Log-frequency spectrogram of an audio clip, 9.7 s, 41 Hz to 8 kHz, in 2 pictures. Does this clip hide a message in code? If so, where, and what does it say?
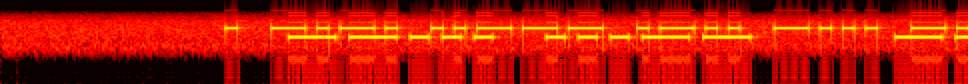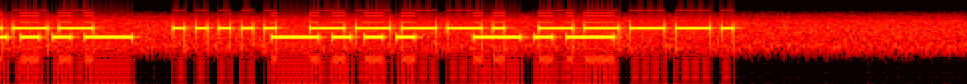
Yes: Morse code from 1.1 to 8.6 s, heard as two keyed tones. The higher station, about 21 wpm, 1360 Hz: EC2LBY 599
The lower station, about 15 wpm, 780 Hz: 73 <BT> BK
